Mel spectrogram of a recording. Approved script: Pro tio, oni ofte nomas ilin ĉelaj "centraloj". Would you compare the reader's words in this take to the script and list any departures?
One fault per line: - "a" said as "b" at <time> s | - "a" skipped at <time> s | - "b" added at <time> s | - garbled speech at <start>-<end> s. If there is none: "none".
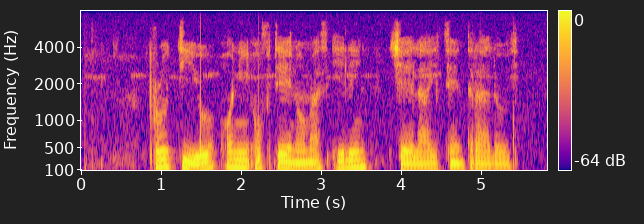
none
